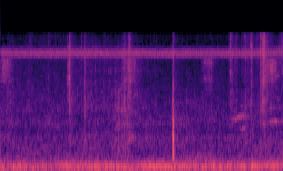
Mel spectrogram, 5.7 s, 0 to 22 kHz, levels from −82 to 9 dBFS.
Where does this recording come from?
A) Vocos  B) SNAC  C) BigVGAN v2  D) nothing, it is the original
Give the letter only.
D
